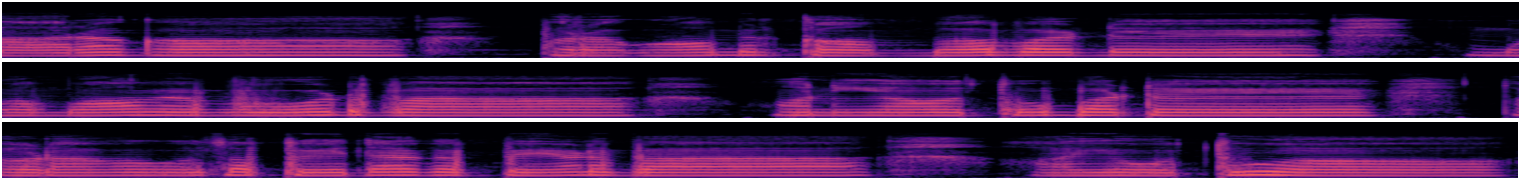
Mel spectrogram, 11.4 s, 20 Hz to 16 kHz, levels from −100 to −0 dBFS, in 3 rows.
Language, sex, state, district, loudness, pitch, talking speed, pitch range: Bhojpuri, male, Uttar Pradesh, Varanasi, -38 LUFS, 195 Hz, 120 wpm, 195-205 Hz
